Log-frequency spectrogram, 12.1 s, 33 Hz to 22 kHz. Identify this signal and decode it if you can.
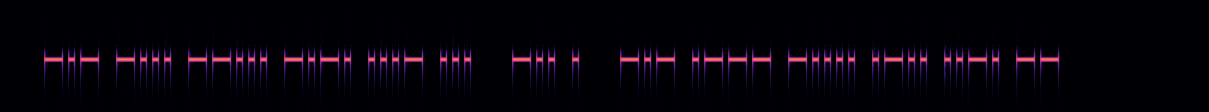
Morse code, heard as a keyed tone, about 20 wpm, 700 Hz. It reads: KB7CVS DE KJ6LFM
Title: USA Callsign DE Callsign - 6 Characters - 20wpm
